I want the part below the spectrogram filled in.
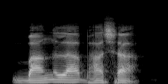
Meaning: Bengali, Bangla (language)
- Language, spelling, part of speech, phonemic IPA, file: Bengali, বাংলা ভাষা, proper noun, /baŋla‿bʱaʃa/, LL-Q9610 (ben)-বাংলা ভাষা.wav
